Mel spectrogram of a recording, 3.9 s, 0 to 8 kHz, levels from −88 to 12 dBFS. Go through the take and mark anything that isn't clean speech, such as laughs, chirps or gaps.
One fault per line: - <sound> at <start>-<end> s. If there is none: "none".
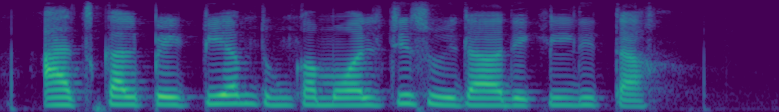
none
